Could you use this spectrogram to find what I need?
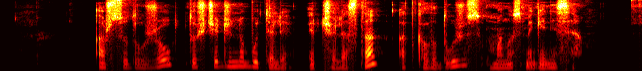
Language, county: Lithuanian, Vilnius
